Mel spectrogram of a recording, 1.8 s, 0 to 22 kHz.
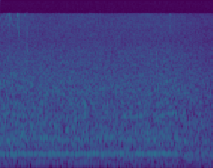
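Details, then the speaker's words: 2014 Ford Flex with no fault, engine off during a key-on engine-off self-test: clicking as the test runs, then the cooling fan motor kicks on with a smooth, steady electric hum; normal fan operation, no DTC stored. "once i select that you'll notice that it's going to it's going to start you'll hear some stuff clicking cooling fan motor kicks on"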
